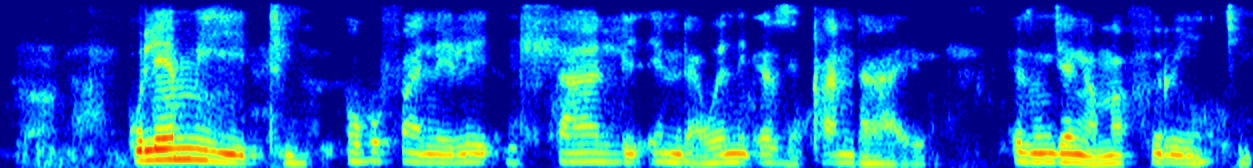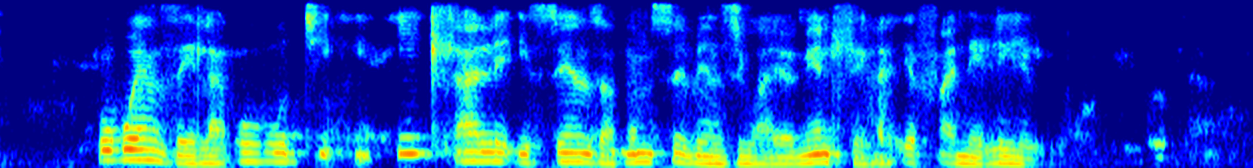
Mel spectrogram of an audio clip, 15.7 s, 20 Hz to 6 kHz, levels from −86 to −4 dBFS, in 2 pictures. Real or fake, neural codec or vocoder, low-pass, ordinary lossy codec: fake; codec, 16 kHz, 2 kbps, X-Codec, WavLM features, trained on Multilingual LibriSpeech; 5.4 kHz; Opus, 16 kbps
